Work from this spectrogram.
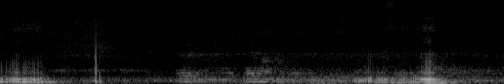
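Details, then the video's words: Cocker Spaniel snoring loudly while asleep: deep, rumbling breaths in low bursts, one at the start and a stronger, rattling snore around four seconds, with a soft hiss between. "My dog snoring loud while sleeping"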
